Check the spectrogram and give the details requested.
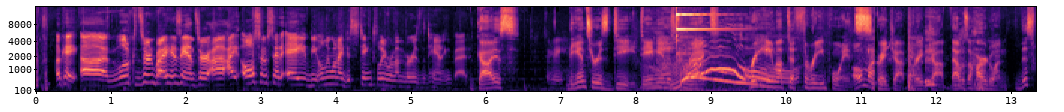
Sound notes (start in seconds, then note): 8.5 cheering; 8.5 bell dings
